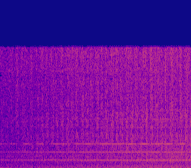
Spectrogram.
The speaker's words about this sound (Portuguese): O Manolo veio buscá-la de helicóptero.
